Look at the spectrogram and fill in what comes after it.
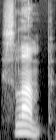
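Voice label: "slump", English word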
